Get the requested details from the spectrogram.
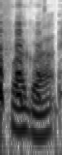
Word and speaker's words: foie gras: You had some good foie gras. Is that how you say it? – Yeah, foie gras.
